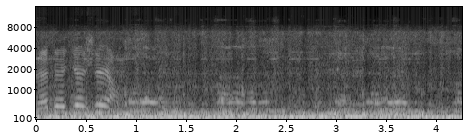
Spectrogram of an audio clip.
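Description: Several motorcycle engines idling together in a stopped column of bikes: a steady low rumble.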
